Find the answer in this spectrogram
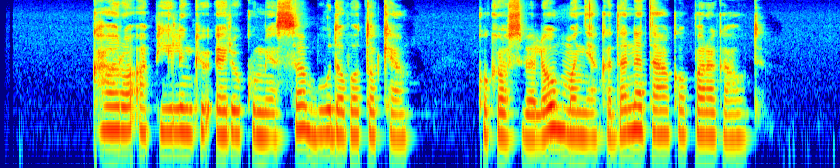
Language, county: Lithuanian, Vilnius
